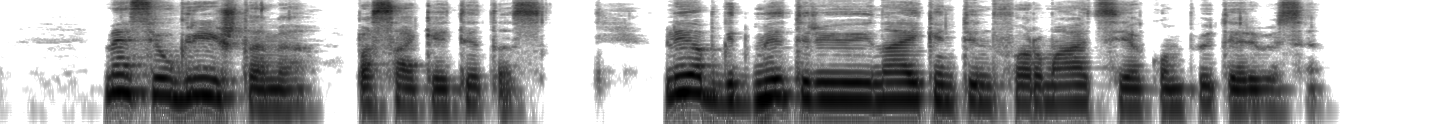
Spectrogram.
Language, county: Lithuanian, Panevėžys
